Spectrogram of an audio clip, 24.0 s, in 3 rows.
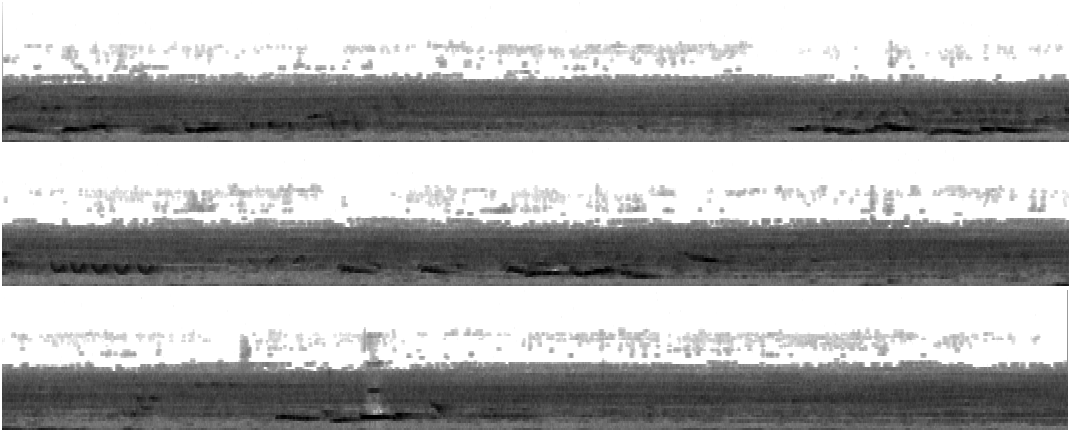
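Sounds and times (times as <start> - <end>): small birds twittering: 0.0 - 3.6, 5.8 - 21.5
steady high hiss: 0.0 - 24.0.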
